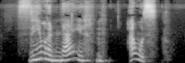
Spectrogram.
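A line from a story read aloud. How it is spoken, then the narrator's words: Laughing. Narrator (German): lachte Robin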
